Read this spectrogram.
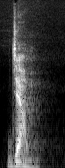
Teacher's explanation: Kita lihat pada bunyi onset ada konsonan J, kemudian bunyi peak atau pada struktur peak ada bunyi vokal A, dan pada coda ada konsonan nasal bilabial M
